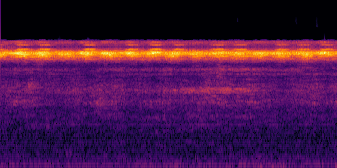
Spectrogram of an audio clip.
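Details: Short burst of night crickets: one bright, continuous high trill, slightly pulsing in loudness, over faint lower chirps.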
